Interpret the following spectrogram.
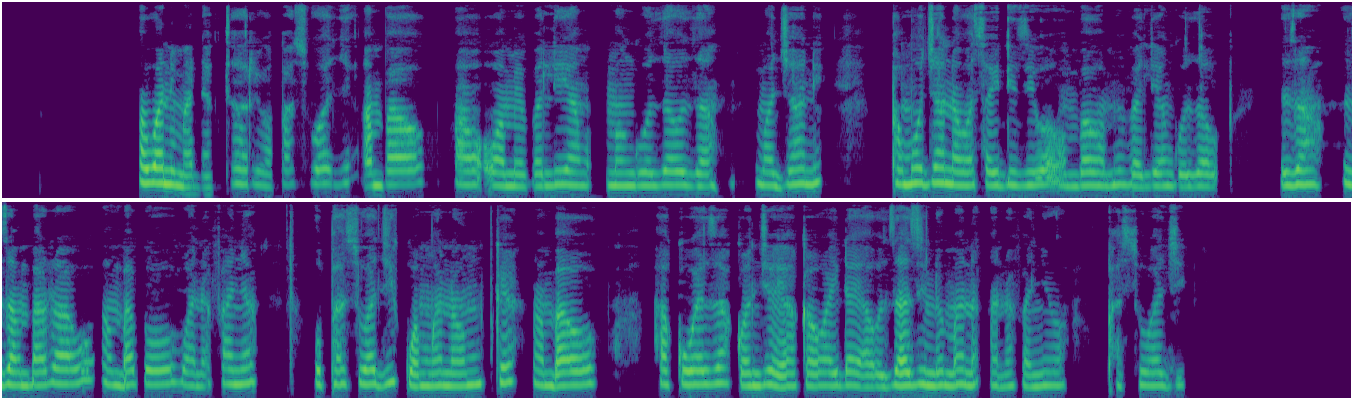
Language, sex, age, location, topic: Swahili, female, 25-35, Nakuru, health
